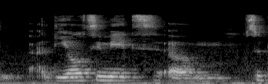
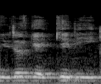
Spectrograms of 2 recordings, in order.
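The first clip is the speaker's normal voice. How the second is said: normal talking voice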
